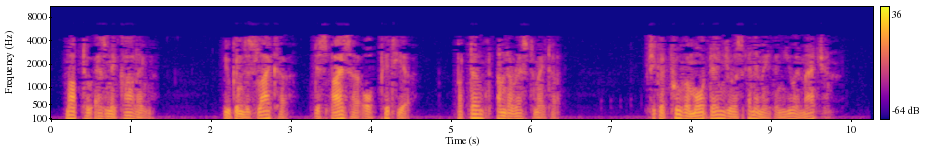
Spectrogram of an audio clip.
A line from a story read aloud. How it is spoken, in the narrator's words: Claudia said grimly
